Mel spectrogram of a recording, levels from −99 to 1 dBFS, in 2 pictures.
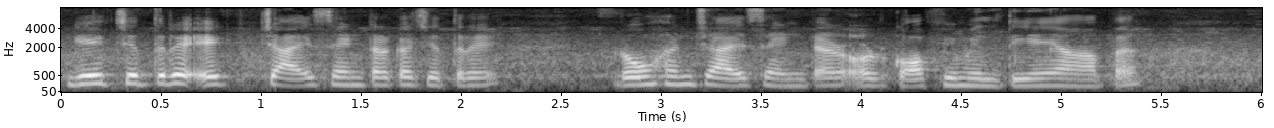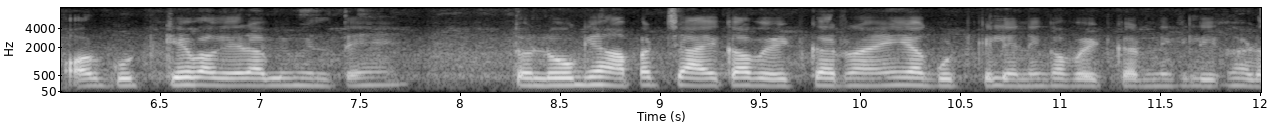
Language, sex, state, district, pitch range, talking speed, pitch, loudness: Hindi, female, Maharashtra, Nagpur, 185-205 Hz, 220 wpm, 195 Hz, -18 LUFS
